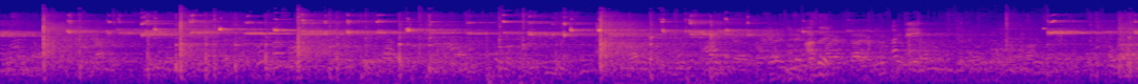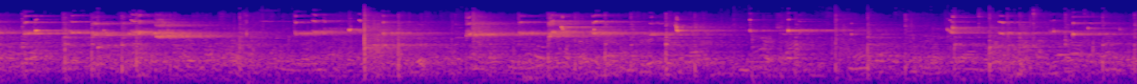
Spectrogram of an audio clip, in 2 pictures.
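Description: Rackets strike a shuttlecock in a quick rally in a large echoing hall.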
